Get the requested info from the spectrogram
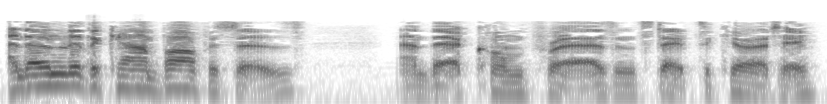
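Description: A man narrating a literary nonfiction audiobook in a measured, rhetorical way, leaning on the ends of phrases. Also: low-pitched, very animated, slightly rough, dry recording. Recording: dull, lo-fi cassette audiobook transfer.

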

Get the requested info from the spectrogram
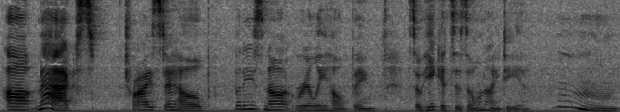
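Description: A woman reading a picture book aloud to children as a storyteller, expressive and deliberate. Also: on the low side, a little hiss or hum. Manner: expressive, deliberate, addressing young listeners as friends. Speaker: librarian storyteller. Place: indoor library room with bookshelves.

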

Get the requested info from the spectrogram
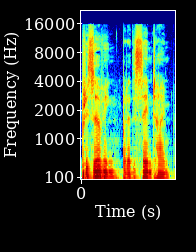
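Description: A man with a lowish voice speaks on a panel before a seated gallery audience. He talks haltingly through a handheld mic, full of "uh" and "um". He sounds like a man in his thirties. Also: flat delivery, dark tone. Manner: hesitant, many fillers. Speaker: panel artist. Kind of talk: panel discussion.

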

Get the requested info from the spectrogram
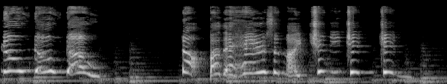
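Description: A woman's voice: very high-pitched, slow, a bit bright, faint music behind, voice pushed up, exaggerated voice. A woman voicing a little male pig from a children's storybook, frightened but defiant and squealing. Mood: scared defiance.

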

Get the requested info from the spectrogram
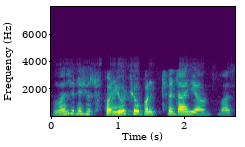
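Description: A man's voice: on the high side, fairly even intonation, normal speed. Laconic man on a phone call. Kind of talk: casual phone conversation. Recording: narrow-band telephone call.

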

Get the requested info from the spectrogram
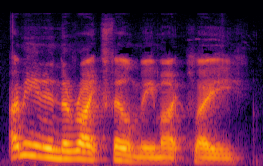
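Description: A man's voice: on the high side, sing-song, moderate pace, crowd noise. A man in his thirties, co-hosting a casual film-review chat from home over a video call, easygoing and rambling with many ums. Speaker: podcast co-host. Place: home room.

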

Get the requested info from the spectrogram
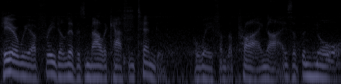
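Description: A man playing a proud, welcoming orc of a stronghold in scripted fantasy game dialogue, measured and solemn. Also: mid-range voice, fairly even intonation, lightly acted. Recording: game audio with clear ambient noise.

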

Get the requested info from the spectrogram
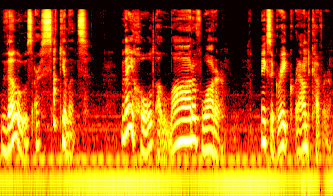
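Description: A woman's voice: lowish voice, expressive, takes it slowly, husky, exaggerated voice. A woman voicing a wise, plainspoken older woman gardener in a storybook. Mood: matter-of-fact.

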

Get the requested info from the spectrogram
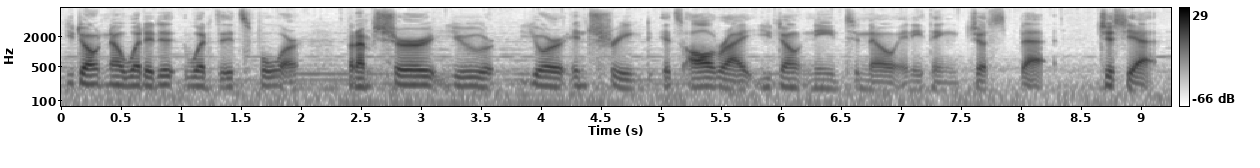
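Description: A man with a low, bright voice commentates a roleplay video game. He talks slowly and muses with frequent pauses. Game music plays faintly behind him. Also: fairly even intonation. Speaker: gameplay video host. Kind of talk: roleplay game commentary with some reading aloud.

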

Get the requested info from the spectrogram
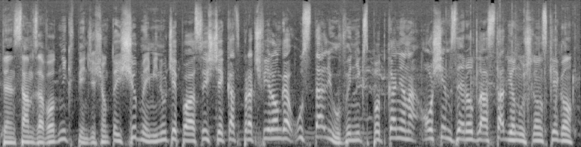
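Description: Man narrating youth football highlights. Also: normal speed, few pauses. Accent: Polish. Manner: steady narration of plays. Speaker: match commentator. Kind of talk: scripted match highlights voice-over.

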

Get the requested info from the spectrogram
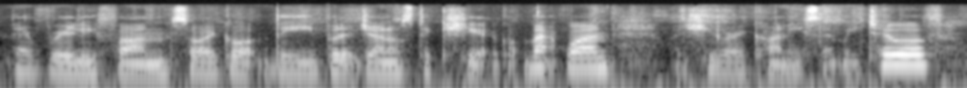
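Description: A young woman chats gently through a sticker haul, full of ums and likes. Her voice sits low with a gravelly fry, and she sometimes drops almost to a whisper while showing sheets. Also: expressive, quick pace. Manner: soft, gushing, with many ums and likes. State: has a bad cold, nasal and throaty. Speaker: planner sticker haul vlogger. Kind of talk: casual haul chat. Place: indoors at a table, filming her hands.

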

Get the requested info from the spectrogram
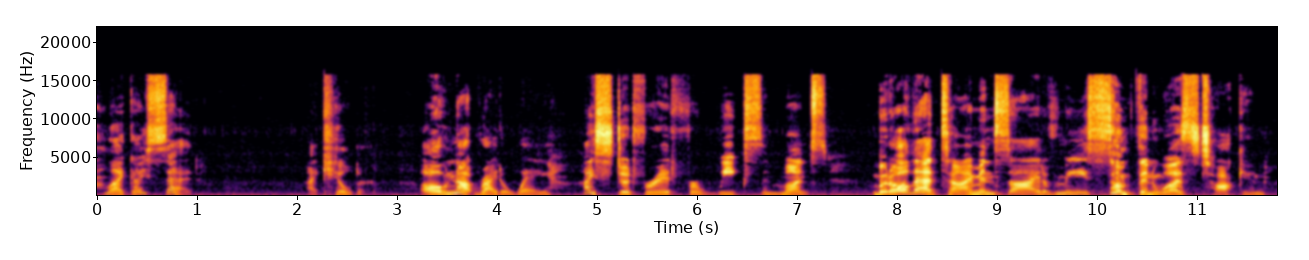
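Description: A woman playing an unhinged, guilt-ridden killer confessing in a halting, dramatic way in a radio horror drama. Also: a little high, lively intonation, sharp tone, full character voice. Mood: anguished, brooding. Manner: dramatic, halting, broken by manic laughter. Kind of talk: old-time radio horror drama monologue.

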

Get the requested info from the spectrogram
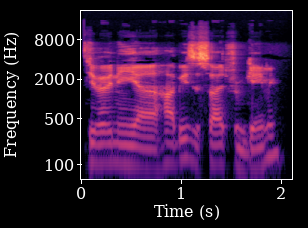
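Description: A man's voice: fairly low pitch, quick pace, sharp tone, highs cut off. A man hosting an interview, friendly and chuckling, with many fillers. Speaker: podcast host. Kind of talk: casual interview chat.

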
